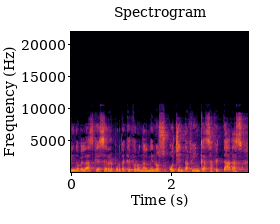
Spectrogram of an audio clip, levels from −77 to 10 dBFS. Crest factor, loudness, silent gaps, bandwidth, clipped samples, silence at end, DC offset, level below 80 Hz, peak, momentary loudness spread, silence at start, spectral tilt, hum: 16 dB; -17 LUFS; none; 11 kHz; under 0.1%; 0 s; under 0.1%; -42 dBFS; -2 dBFS; 3 LU; 0 s; -4 dB/octave; none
